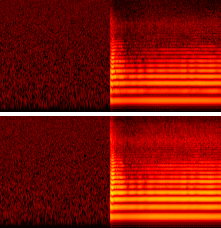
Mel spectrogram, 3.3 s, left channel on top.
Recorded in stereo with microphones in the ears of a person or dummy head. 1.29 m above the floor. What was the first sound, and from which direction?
A trumpet, 70° right (ahead or behind).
